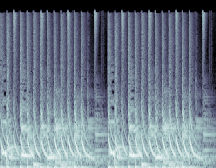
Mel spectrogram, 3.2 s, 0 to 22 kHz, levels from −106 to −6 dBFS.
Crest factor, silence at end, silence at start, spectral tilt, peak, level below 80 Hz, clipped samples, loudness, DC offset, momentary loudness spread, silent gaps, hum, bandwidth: 12 dB; 0 s; 0 s; -6 dB/octave; -2 dBFS; -28 dBFS; under 0.1%; -16 LUFS; 7%; 3 LU; none; none; 17.5 kHz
